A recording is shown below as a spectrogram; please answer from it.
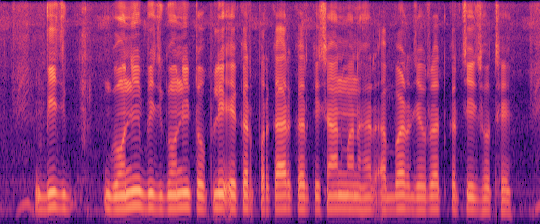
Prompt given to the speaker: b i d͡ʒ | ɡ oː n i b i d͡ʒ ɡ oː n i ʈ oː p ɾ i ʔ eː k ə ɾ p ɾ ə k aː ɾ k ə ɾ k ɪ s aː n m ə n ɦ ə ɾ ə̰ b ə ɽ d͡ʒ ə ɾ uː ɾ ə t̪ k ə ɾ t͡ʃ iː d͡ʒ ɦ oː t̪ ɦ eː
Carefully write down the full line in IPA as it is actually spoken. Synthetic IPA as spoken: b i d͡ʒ | ɡ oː n i b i d͡ʒ ɡ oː n i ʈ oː p l i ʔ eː k ə ɾ p ɾ ə k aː ɾ k ə ɾ k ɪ s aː n m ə n ɦ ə ɾ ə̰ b ə ɽ d͡ʒ ə ɾ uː ɾ ə t̪ k ə ɾ t͡ʃ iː d͡ʒ ɦ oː t̪ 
